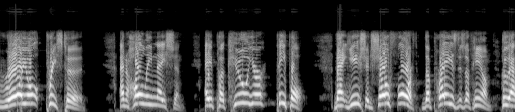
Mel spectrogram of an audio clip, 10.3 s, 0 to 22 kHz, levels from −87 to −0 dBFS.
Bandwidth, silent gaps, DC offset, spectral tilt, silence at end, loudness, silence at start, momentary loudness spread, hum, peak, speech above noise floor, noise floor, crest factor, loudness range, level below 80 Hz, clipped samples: 7.2 kHz; none; under 0.1%; -4 dB/octave; 0 s; -12 LUFS; 0 s; 9 LU; none; 0 dBFS; 42 dB; -54 dBFS; 12 dB; 4 LU; -48 dBFS; under 0.1%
